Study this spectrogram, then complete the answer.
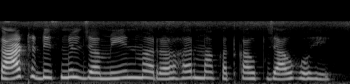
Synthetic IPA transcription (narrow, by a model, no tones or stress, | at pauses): saːʈʰɖɪsmɪld͡ʒəmiːnmẽɾəɦəɾmãkət̪kaʊpd͡ʒaːwɦoɦiː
